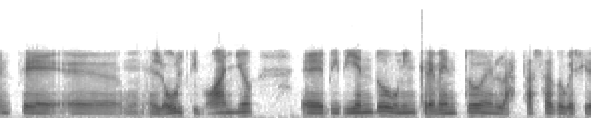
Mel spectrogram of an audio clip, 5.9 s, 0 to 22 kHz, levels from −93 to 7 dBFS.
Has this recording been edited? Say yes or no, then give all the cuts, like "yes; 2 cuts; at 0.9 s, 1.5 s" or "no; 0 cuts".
no; 0 cuts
